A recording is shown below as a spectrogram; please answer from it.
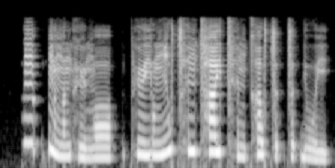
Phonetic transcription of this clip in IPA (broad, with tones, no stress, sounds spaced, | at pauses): ŋ ɐ˥ k̚ ɐ˥ p̚ ŋ ɐ˨ ŋ ɐ˨ ŋ h yː˨˩ ŋ ɔː˨ | pʰ yː˨ j ʊ˨˧ ŋ iː˥ w t͡sʰ ɪ˥ ŋ t͡sʰ aː˥ j t͡sʰ ɪ˨ ŋ kʰ ɐ˧ w t͡s ɵ˨˥ t̚ t͡s ɵ˧ t̚ j uː˨˩ j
